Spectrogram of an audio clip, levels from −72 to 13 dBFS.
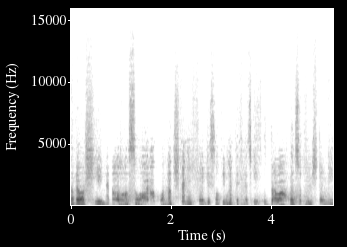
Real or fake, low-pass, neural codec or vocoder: fake; 14.4 kHz; codec, 44.1 kHz, 0.9 kbps, DAC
